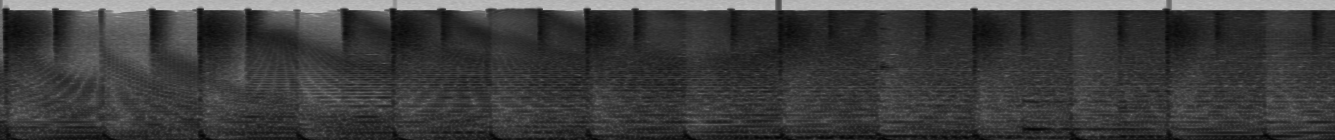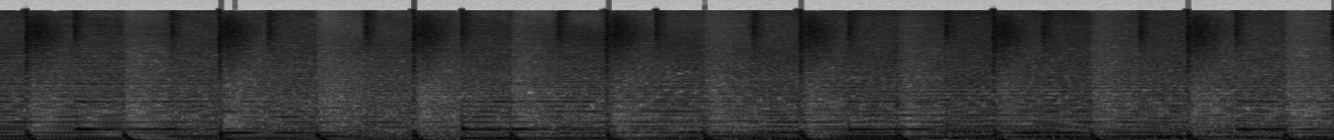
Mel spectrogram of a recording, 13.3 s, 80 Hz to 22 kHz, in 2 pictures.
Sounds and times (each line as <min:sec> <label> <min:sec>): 0:00.0 bass 0:13.3
0:00.0 drum 0:13.3
0:00.0 synth 0:13.3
